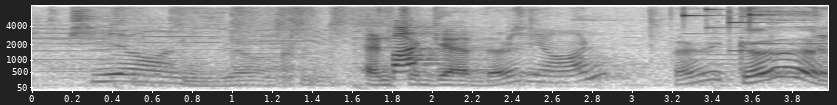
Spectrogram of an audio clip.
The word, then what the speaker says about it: björn: This pronunciation. Yeah, so that word is actually björn. Björn.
